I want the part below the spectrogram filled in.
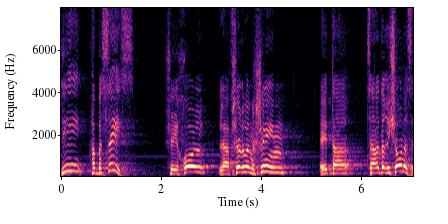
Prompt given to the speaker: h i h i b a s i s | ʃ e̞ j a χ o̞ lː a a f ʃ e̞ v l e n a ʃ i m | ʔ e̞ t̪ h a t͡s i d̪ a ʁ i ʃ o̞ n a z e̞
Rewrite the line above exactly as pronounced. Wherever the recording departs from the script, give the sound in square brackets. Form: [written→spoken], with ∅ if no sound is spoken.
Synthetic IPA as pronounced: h i h [i→a] b a s i s | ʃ e̞ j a χ o̞ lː [a→e] a f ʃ e̞ [v→ʁ] l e n a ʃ i m | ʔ e̞ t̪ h a t͡s [i→a] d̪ a ʁ i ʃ o̞ n a z e̞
